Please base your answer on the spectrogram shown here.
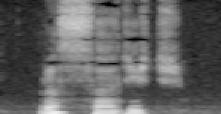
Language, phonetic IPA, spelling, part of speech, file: Polish, [rɔsˈːad͡ʑit͡ɕ], rozsadzić, verb, LL-Q809 (pol)-rozsadzić.wav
